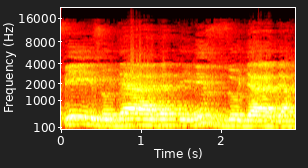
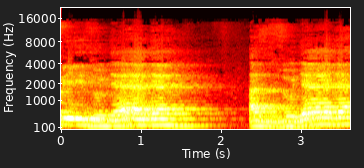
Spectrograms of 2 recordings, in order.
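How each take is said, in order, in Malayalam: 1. തുടർന്ന് ഓതുന്നു, 'ni' എന്ന ശബ്ദം ചേർത്ത് ബന്ധിപ്പിക്കുന്നു. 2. ആദ്യ വാക്കിന് ശേഷം നിർത്തുന്നു, ബന്ധിപ്പിക്കാതെ അവസാനിക്കുന്നു. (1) "കൂട്ടി ഓതുന്ന സമയത്ത്" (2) "നിർത്തിയോതെങ്കിലും"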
